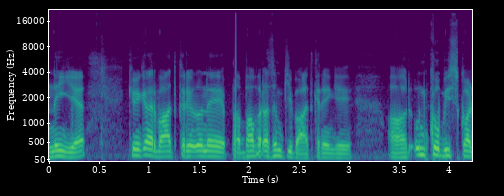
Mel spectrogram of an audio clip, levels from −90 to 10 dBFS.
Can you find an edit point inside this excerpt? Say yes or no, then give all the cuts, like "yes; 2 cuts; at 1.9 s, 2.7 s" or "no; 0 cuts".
yes; 1 cut; at 1.9 s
